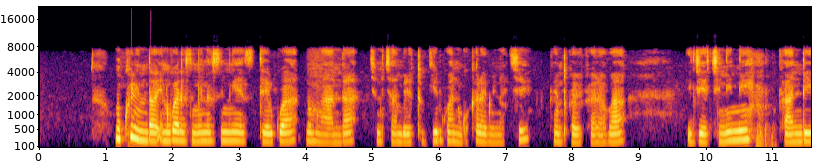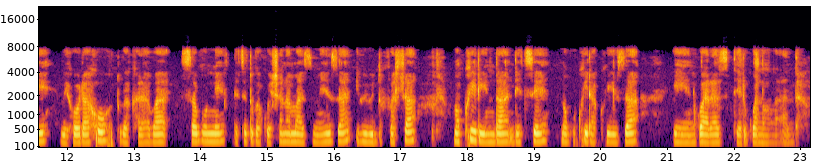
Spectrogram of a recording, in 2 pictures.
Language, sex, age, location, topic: Kinyarwanda, female, 18-24, Kigali, health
